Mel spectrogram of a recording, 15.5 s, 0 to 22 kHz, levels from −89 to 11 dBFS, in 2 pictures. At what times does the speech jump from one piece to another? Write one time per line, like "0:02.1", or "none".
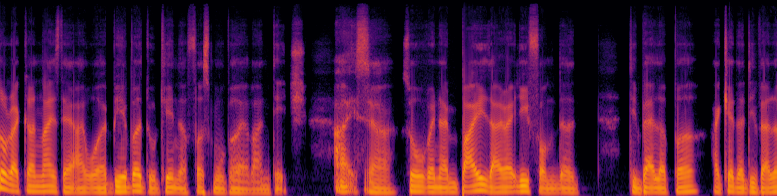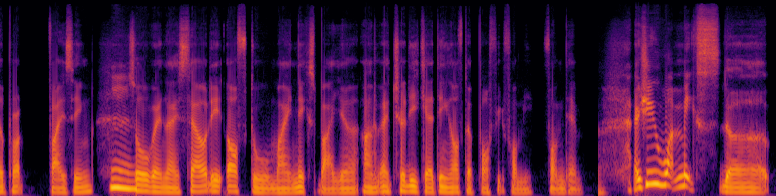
none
